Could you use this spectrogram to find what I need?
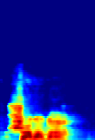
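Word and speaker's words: Sha Na Na: Another group by a group called Shanana or Shanene. – Shanana.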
